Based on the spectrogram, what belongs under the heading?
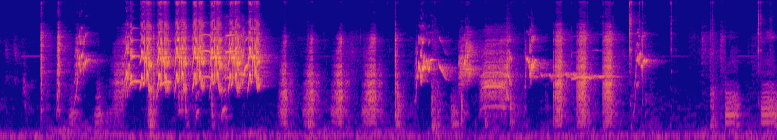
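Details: Javan myna, jalak kebo, in fast filler-style singing meant as training material: a long loud rapid rattle, then varied harsh squawks, short whistles and clicks in quick succession over a faint low hum.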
